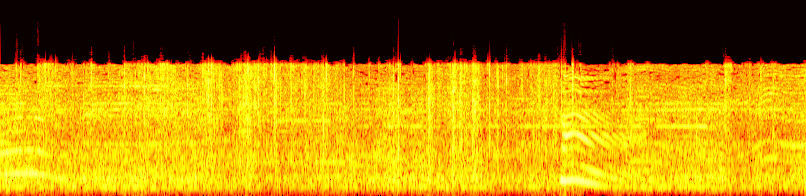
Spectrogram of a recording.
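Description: Crisp bags crinkle as hands handle them.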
